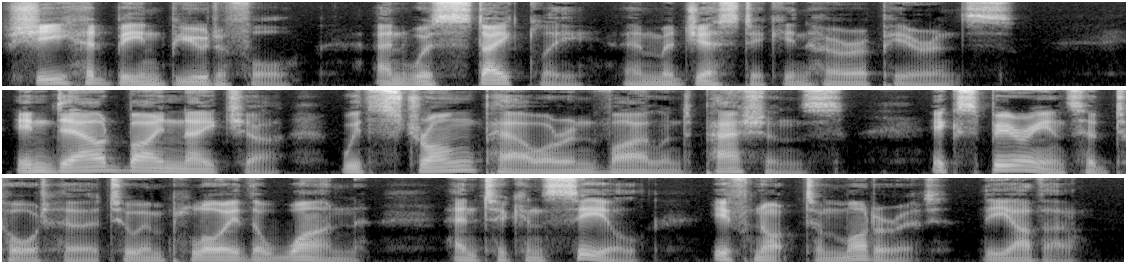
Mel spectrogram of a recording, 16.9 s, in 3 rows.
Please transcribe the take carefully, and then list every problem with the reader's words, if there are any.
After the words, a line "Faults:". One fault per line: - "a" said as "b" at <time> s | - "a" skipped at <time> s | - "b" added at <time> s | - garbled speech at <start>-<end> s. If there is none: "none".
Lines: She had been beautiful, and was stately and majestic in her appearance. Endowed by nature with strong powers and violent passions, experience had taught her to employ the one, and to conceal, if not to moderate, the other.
She had been beautiful, and was stately and majestic in her appearance. Endowed by nature with strong power and violent passions, experience had taught her to employ the one, and to conceal, if not to moderate, the other.
Faults:
- "powers" said as "power" at 8.0 s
